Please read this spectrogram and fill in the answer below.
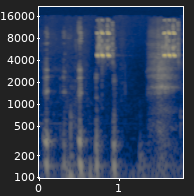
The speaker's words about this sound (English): The cricket.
